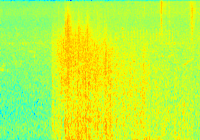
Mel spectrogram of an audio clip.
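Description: Wind gusts loudly through trees.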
